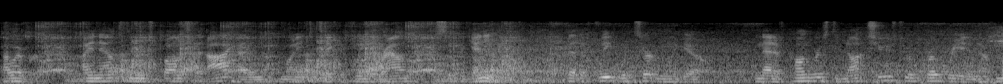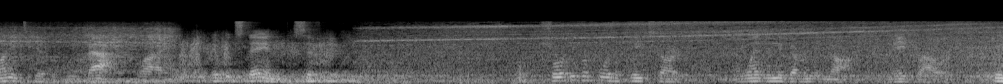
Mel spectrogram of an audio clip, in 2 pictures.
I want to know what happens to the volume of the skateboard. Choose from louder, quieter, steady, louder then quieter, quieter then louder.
steady.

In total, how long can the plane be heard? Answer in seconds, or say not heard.
15 s.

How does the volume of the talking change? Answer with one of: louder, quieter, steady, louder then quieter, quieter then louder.
steady.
